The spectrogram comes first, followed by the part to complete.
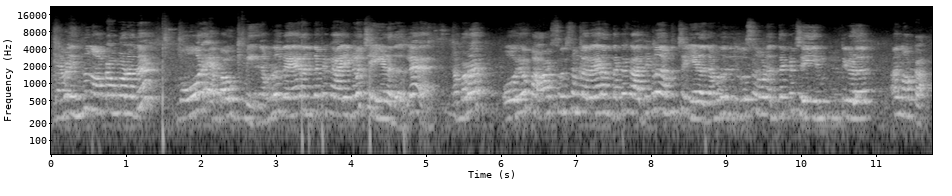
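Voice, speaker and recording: Preschool teacher lady, high bright voice, keeps asking the kids questions, far off in a super echoey classroom. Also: a little fast, a little hiss or hum. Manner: coaxing, repeating simple words and asking many questions. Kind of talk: classroom teaching of young children.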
